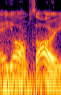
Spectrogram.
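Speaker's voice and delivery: put-on desperate, pleading, apologetic begging. Retelling a video of a man stopped by police: imitating someone begging. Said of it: "he was begging".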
